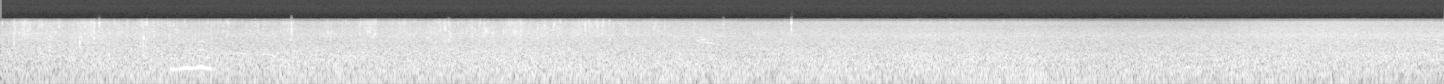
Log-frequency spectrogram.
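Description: Ocean surf washing steadily on a sandy beach, with small splashes of a child's feet wading in the shallow water during the first few seconds.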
